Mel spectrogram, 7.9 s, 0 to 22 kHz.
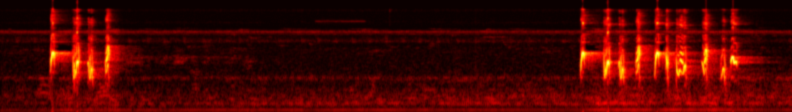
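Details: Decoy streak-eared bulbul attracting wild birds, 3 June 2021: a short burst of three or four sharp, bubbly notes, a long pause, then a longer rapid run of warbled notes rising and falling.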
